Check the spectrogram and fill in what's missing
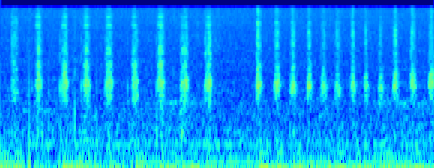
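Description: A fine-tip pigment liner pen makes short strokes and hatching across a spiral-bound white paper sketchbook lying flat on a wooden desk, while the other hand holds the page still. Quick, rhythmic dry scratches repeat steadily, each a brief bright rasp over a low, steady background rumble.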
